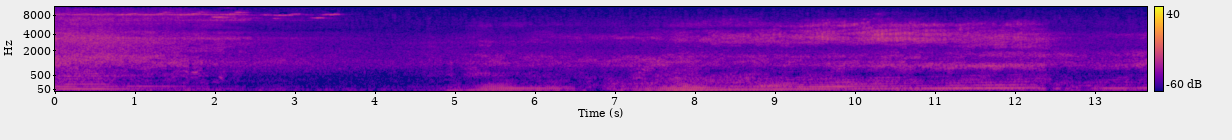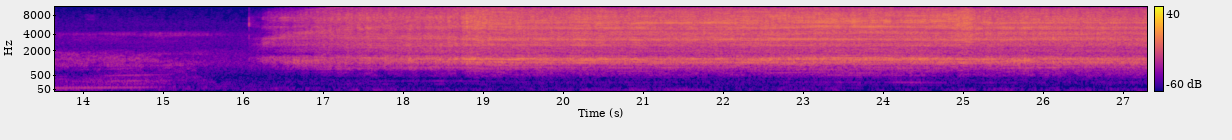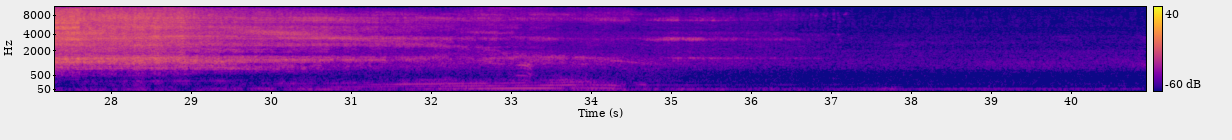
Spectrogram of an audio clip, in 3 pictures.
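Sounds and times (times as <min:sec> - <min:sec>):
angle grinder cutting metal: 0:16.1 - 0:37.2.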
